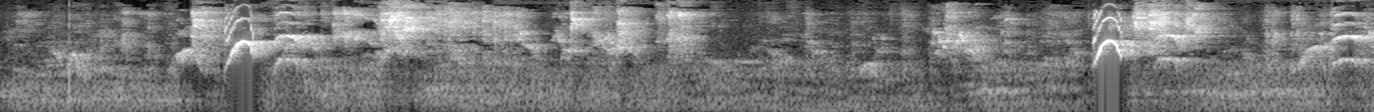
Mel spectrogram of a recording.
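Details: An albino adult male cockatiel gives two loud, shrill rising-and-falling calls over steady bird chatter.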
